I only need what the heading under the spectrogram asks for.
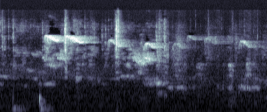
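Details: Newly hatched budgerigar chicks kept at home give high, thin whistles and scratchy chirps in quick overlapping succession, with a soft bump of handling noise at the start.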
